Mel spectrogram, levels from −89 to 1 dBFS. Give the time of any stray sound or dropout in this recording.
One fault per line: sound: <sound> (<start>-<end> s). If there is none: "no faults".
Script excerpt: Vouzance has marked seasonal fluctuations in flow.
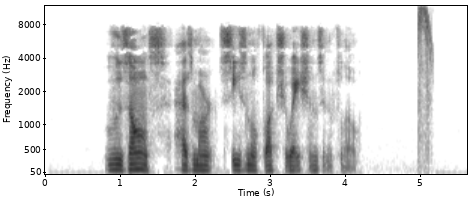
sound: chirp (5.0-5.2 s)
